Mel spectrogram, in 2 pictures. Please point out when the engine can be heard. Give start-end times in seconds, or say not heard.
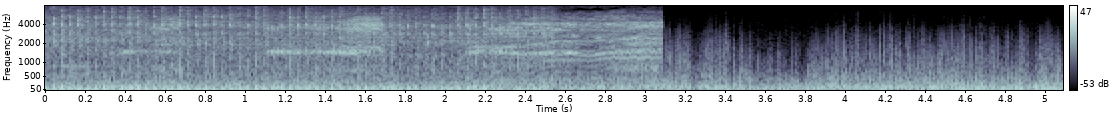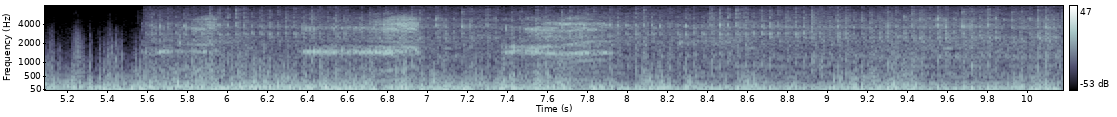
0.0-2.6, 5.5-10.1.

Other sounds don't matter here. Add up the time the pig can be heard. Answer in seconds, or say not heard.
5 s.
